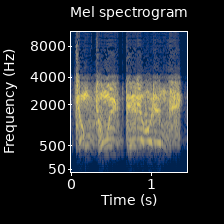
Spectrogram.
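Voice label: Korean bomb success mood med, speech; War Thunder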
